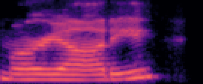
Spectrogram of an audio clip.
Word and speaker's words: Moriarty: Today I'm joined with Josh Moriarty.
